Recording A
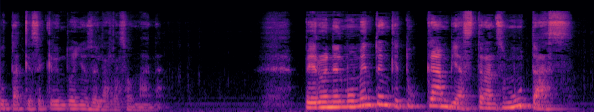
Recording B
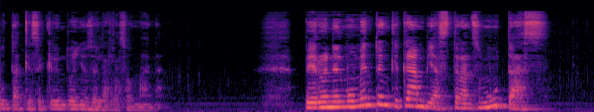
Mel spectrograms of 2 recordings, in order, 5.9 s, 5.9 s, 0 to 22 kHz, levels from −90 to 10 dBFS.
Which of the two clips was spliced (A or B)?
B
